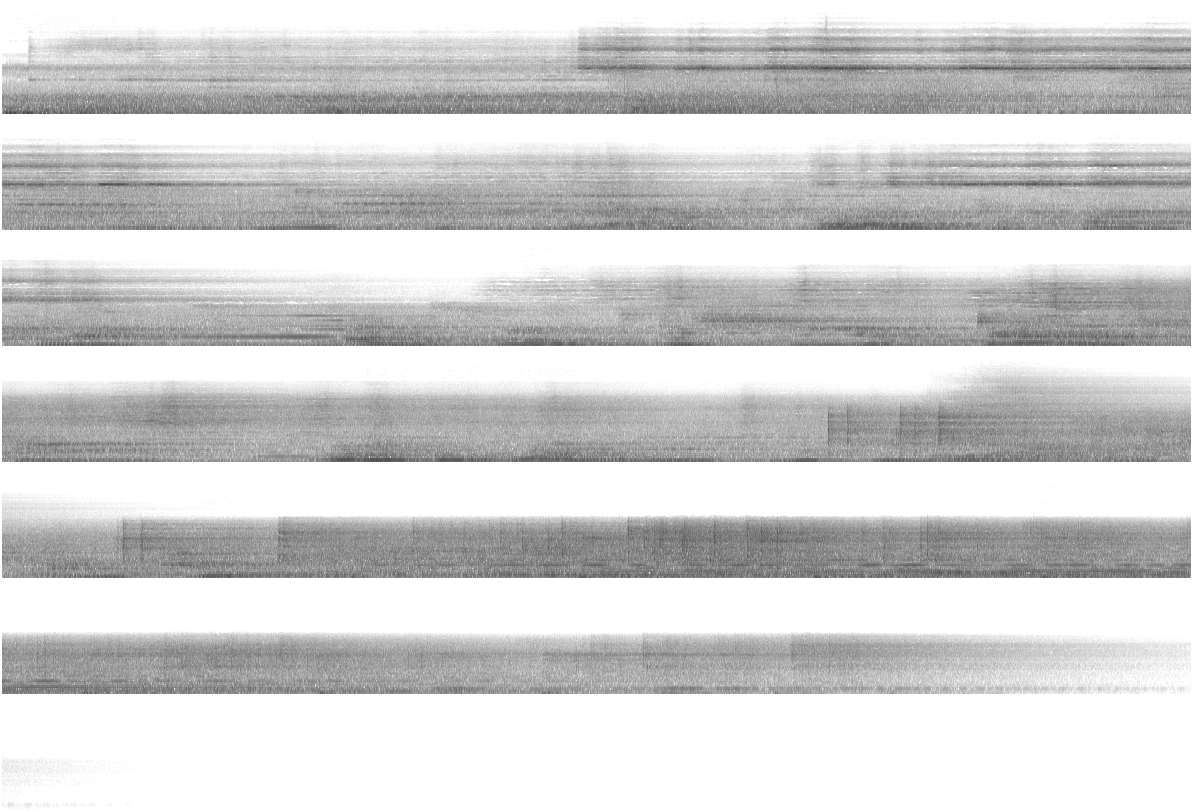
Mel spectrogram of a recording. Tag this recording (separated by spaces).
ambient artificial divine dreamy drone evolving experimental horror multisample organ pad scary smooth soundscape space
